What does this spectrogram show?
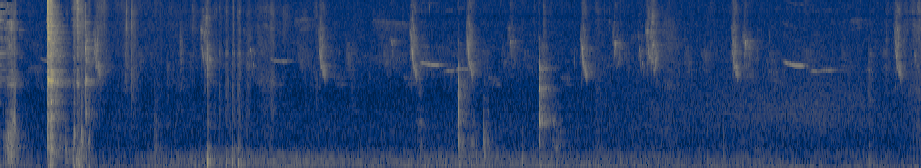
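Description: Birds chirping now and then in the background: short, high chirps scattered throughout. The loudest sounds are two knocks about a second in, with a few fainter knocks and clinks later, from serving dishes and cutlery being handled.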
